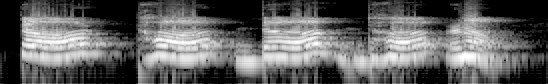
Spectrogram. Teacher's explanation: जब हम इन वर्णों का उच्चारण करते हैं तो फेफड़ों से निकलने वाली जो प्राणवायु है वो कैसे स्पर्श करती है? मूर्धा को स्पर्श करती है। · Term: मूर्धन्य वर्ग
